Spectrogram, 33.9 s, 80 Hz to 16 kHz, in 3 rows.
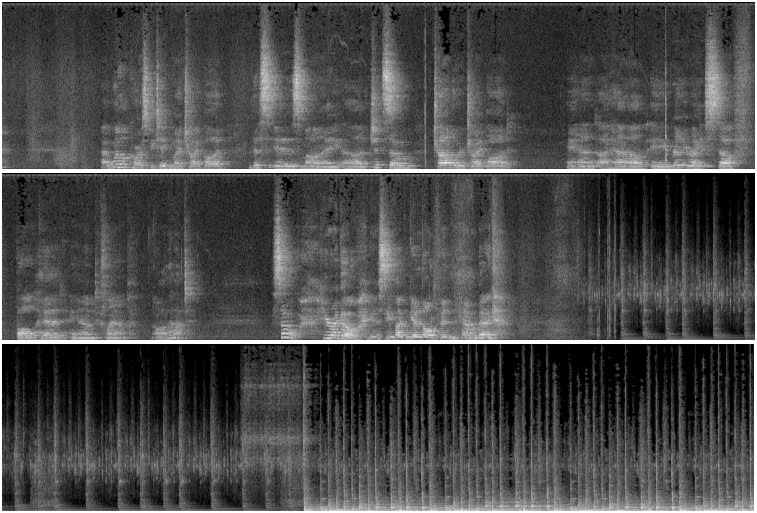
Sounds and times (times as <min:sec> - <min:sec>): Speech: 0:01.5 - 0:07.7, 0:08.5 - 0:14.3, 0:15.4 - 0:19.0.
